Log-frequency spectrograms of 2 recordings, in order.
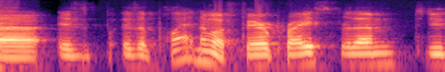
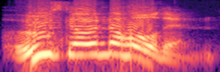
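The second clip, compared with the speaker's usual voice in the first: shrill, booming, very high full-throated shout; 13 semitones higher, 4 dB louder than usual. Ignoring the words they were told to yell, calling out to everyone: booming yell. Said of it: "I'm gonna yell".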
